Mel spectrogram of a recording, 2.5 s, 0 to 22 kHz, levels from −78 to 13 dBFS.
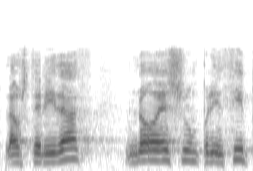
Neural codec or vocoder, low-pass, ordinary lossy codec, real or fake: codec, 16 kHz, 16 kbps, FunCodec, trained on Chinese and English, 50 frames a second; none; none; fake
